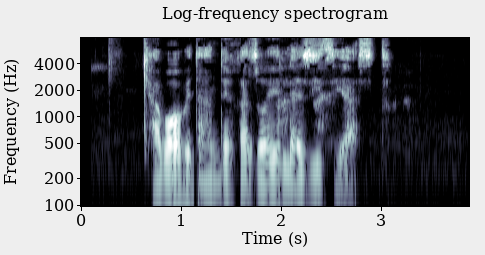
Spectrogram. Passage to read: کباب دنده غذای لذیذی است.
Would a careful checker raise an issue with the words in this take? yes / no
no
